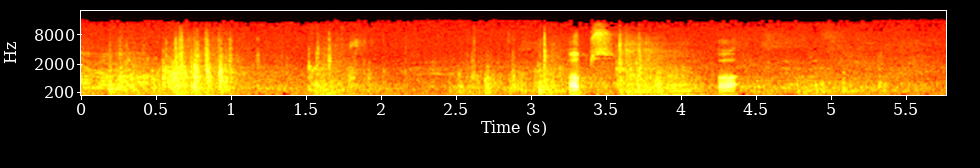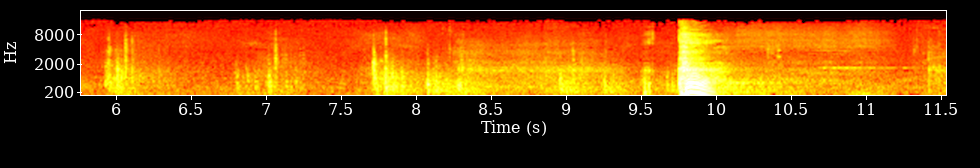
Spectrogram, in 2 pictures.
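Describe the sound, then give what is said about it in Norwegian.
A large door prop is rolled forward and scraped across a stage floor at a youth meeting in uneven bursts, with scattered clunks and one loud thump near the end. A voice briefly exclaims. “Så må vi se, jeg må bare få trille fram døra mi her i dag.”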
